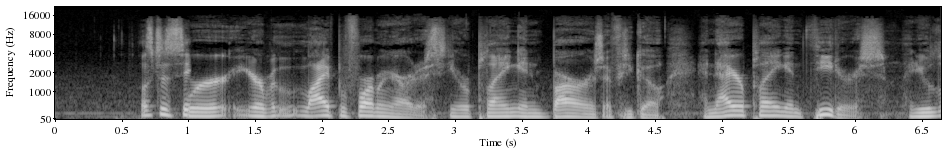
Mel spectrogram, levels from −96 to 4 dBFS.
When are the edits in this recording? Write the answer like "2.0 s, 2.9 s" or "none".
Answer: 1.0 s, 4.2 s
